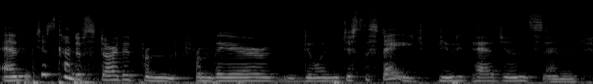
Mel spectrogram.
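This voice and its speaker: A woman with an American accent speaking at a very slow pace, with audible room echo. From California. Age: 60s. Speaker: actress and voiceover artist. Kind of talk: interview.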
